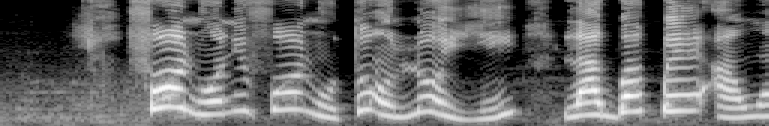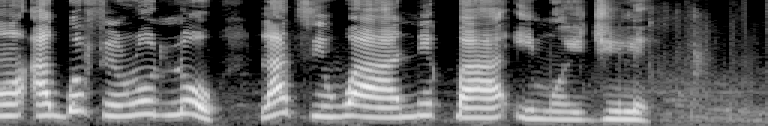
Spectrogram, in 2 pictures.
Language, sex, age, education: Yoruba, female, 15-29, tertiary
